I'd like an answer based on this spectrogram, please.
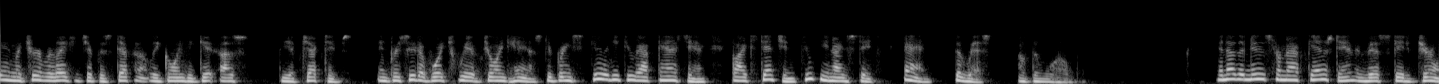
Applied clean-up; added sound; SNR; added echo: neural mask model DeepFilterNet 3.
